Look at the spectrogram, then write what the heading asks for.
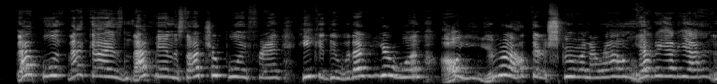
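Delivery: high, loud, shrill snapping rant.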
